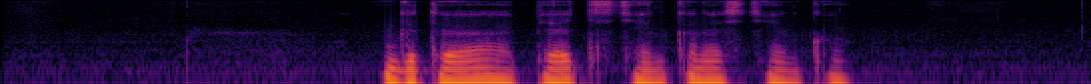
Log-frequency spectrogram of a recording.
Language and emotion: Russian, neutral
